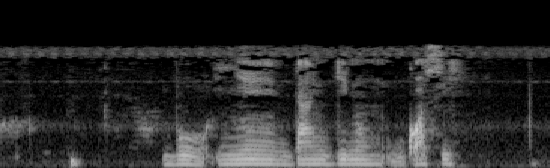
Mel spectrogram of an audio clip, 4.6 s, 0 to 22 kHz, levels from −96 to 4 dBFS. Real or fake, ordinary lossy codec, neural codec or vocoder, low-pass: real; MP3, 32 kbps; none; 7.2 kHz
